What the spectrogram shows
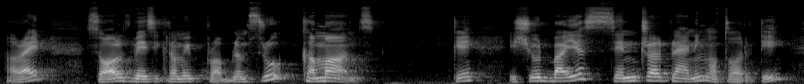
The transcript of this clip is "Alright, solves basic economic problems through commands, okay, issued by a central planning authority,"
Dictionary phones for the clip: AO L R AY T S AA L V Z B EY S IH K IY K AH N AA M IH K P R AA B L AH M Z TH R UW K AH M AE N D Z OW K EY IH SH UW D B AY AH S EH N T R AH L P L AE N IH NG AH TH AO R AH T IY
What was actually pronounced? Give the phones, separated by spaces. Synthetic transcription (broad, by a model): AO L R AY T S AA L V B EY S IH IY K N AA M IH P R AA B L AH M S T R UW K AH M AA N D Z OW K EY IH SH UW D B AY AH S EH N T R AH L P L AE N IH NG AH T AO R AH T IY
